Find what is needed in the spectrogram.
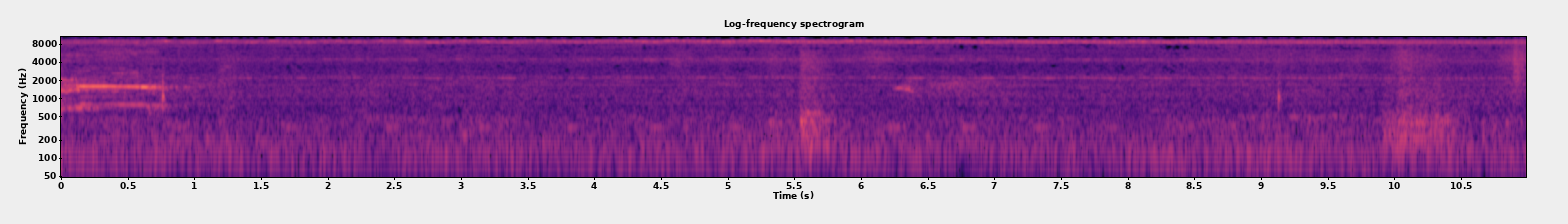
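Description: A fowl's call with a held, steady pitch ends within the first second. After it comes a faint steady background, with one short knock about halfway through.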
